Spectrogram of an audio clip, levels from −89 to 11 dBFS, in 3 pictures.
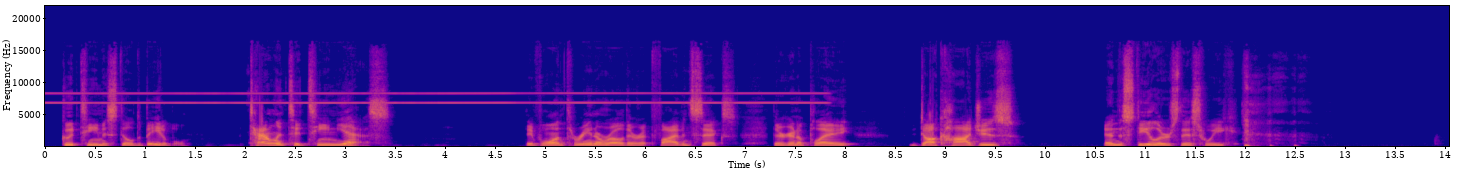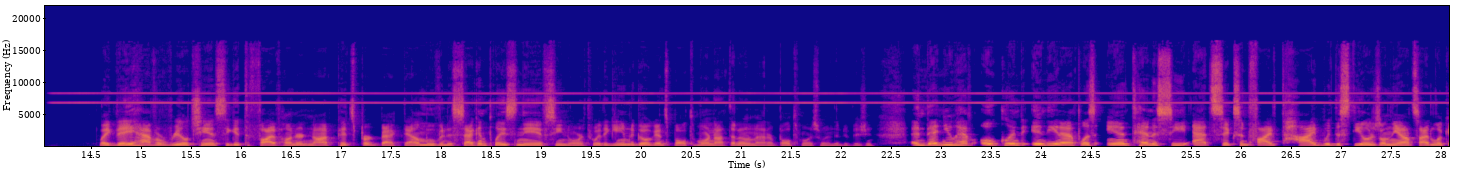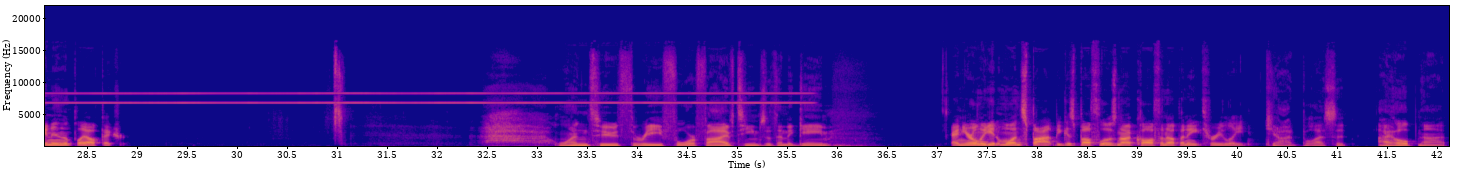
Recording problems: high-pitched whine; noticeable; until 8 s and from 14 to 36 s; 7 kHz, 15 dB below the speech

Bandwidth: 16.5 kHz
